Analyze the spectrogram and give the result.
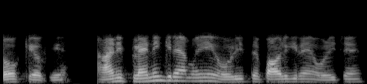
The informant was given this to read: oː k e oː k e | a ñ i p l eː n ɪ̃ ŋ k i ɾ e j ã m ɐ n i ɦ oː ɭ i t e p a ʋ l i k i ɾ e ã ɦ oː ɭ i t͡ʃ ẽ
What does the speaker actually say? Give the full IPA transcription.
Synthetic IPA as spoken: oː k e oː k e | a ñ i p l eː n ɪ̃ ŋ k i ɾ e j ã m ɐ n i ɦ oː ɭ i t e p a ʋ l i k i ɾ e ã ɦ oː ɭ i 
